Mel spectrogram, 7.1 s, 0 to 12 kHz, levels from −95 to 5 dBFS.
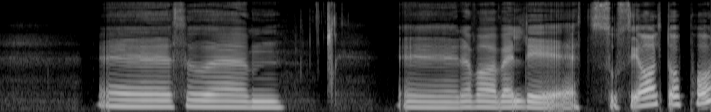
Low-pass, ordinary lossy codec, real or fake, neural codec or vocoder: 10.8 kHz; none; real; none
